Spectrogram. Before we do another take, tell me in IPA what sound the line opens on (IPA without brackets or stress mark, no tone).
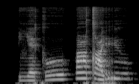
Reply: ʎ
